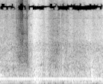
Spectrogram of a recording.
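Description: Thin plastic grocery bag crinkling and rustling as it is handled, over a steady low hum.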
